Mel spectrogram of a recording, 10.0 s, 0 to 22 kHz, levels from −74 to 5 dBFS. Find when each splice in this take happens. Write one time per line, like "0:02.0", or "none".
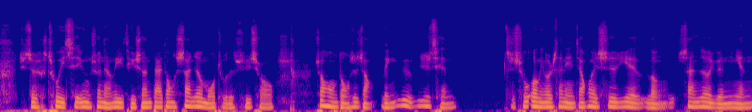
none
